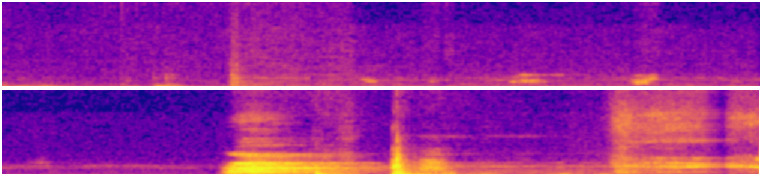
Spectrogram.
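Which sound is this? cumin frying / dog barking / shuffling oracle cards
dog barking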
